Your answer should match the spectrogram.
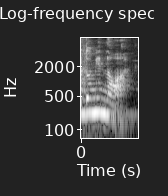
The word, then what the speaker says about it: dominó: Gosto de jogar dominó. A última sílaba é a tônica, portanto é oxítona, terminada em O. Então, acento nela também.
